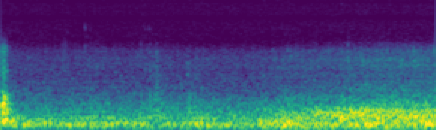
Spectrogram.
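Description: Car cabin noise while driving: a steady low engine and road rumble heard from inside the car, growing slightly louder near the end.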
